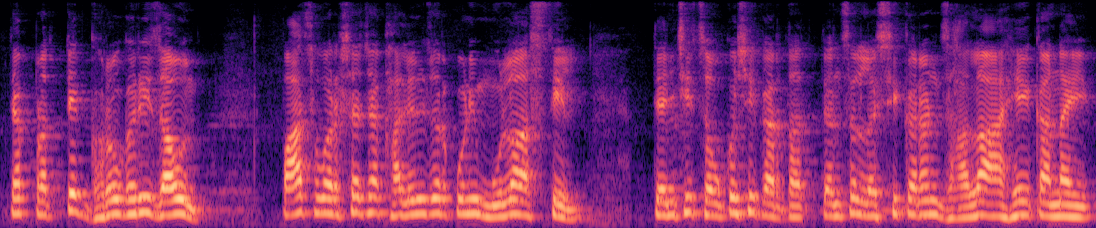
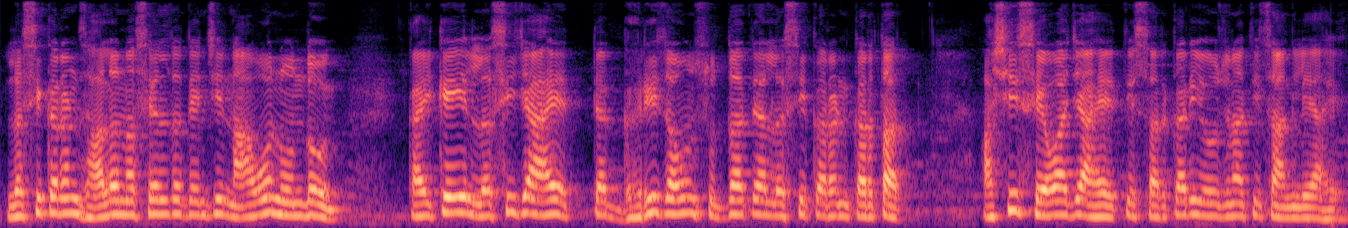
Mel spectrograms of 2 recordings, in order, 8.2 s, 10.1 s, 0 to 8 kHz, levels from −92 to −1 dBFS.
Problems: none marked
